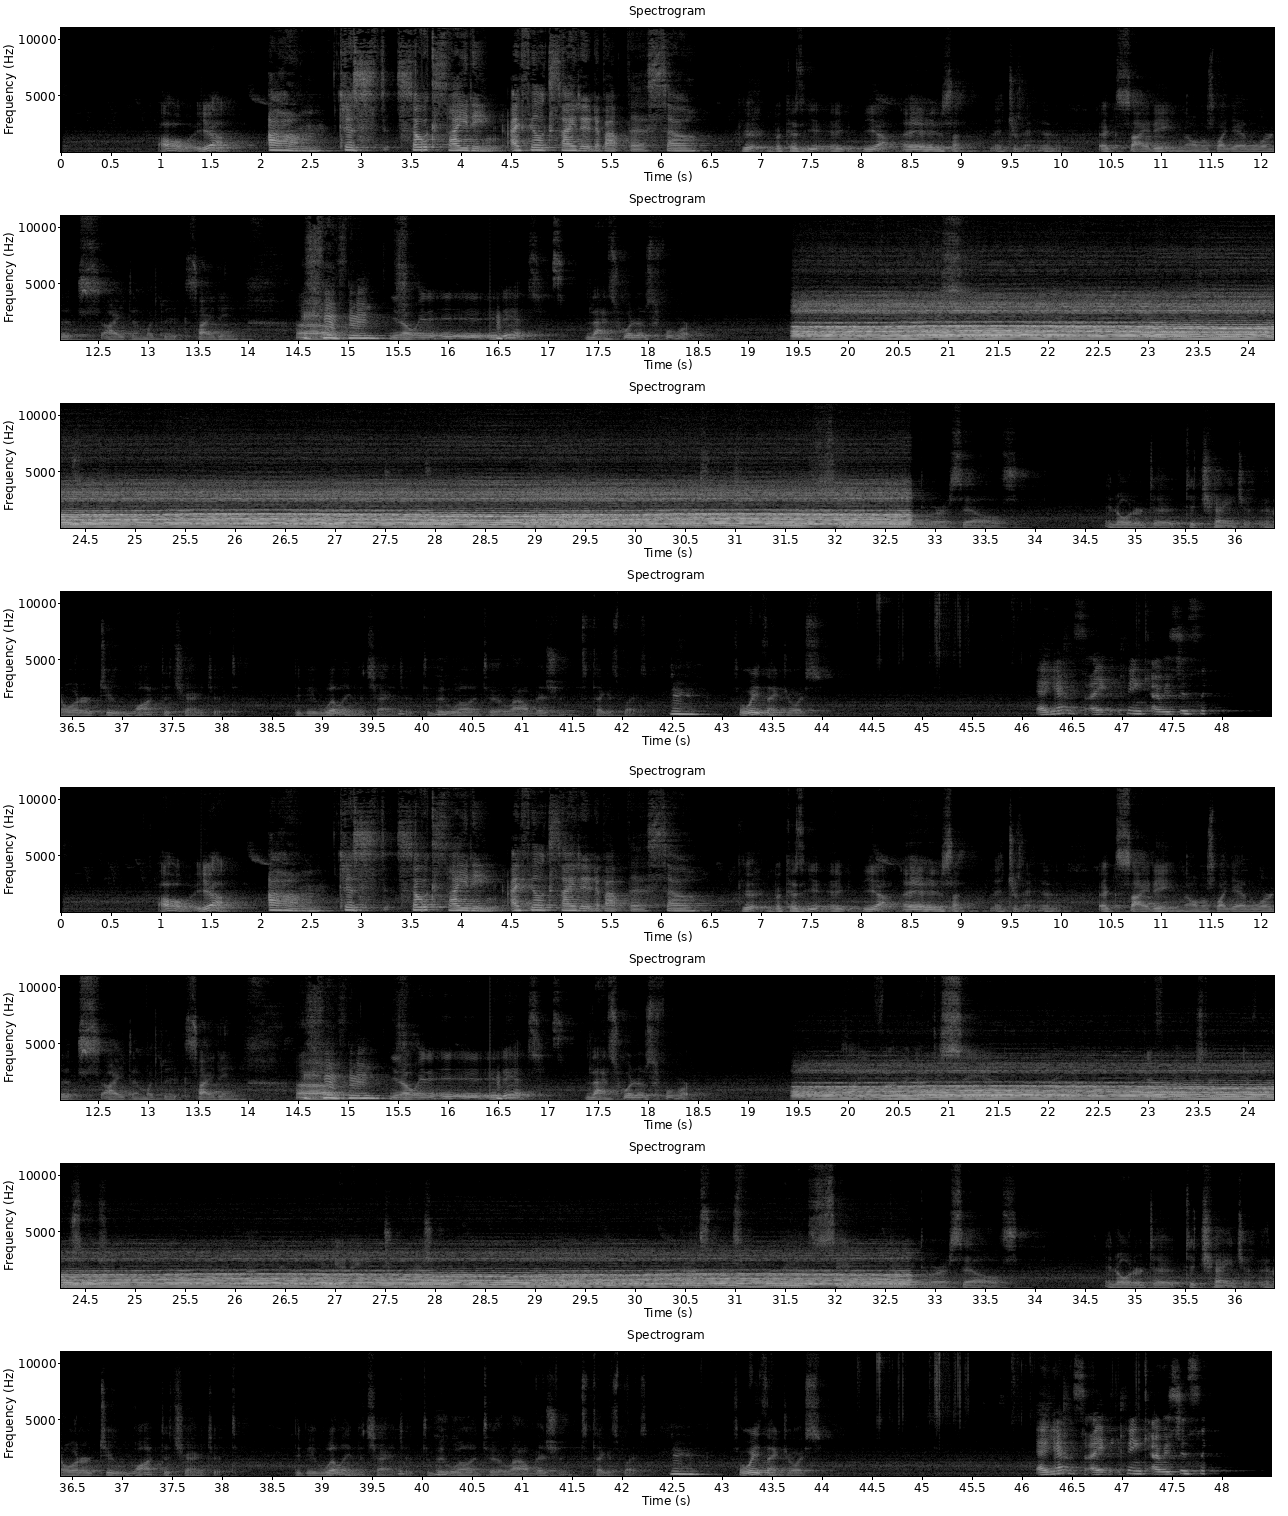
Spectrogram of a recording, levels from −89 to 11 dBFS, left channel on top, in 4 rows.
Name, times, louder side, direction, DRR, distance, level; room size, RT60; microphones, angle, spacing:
voice 1, 1.0-1.6 6.8-8.9 9.3-9.4 9.8-10.0 10.4-13.0 13.5-13.8 14.5-14.9 15.4-16.7 17.4-18.4 20.0-21.5 22.0-23.7 24.5-24.6 25.9-26.7 27.0-27.9 30.5-33.6 34.7-35.4 35.7-36.0 36.3-37.3 38.8-39.6 40.1-41.2 41.7-41.8 43.2-43.8, right 1 dB, 20° right, 6 dB, 2.6 m, -42 dB
voice 2, 2.1-6.4 14.5-15.3 16.5-16.6 42.5-42.8, left 1 dB, 15° left, 8 dB, 1.7 m, -33 dB
Singing / Musical instrument, 19.4-32.8, left 4 dB, 80° left, 1.3 m, -26 dB
voice 3, 46.1-47.8, right 3 dB, 40° right, 9 dB, 1.0 m, -39 dB
25.0 x 21.5 x 9.8 m, 0.93 s
head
